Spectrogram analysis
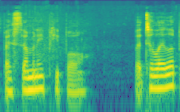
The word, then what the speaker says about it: Tulalip: Tulalip, Tulalip. The name is mispronounced by so many people, but Tulalip is nearest to the right pronunciation for the Snohomish Indian word Duflalop, which means the long bay.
